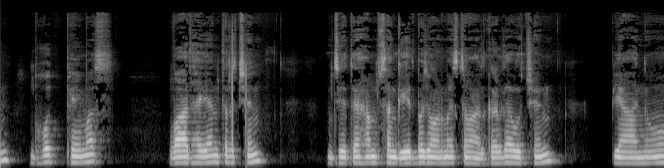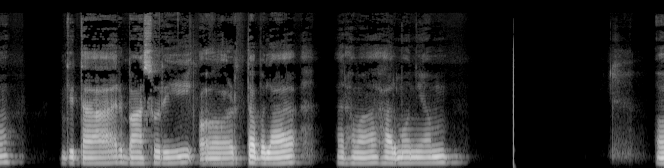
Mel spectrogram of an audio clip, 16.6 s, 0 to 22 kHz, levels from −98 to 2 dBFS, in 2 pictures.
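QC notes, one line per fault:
2.90–3.09 s and 14.71–14.73 s, loud pop: a double pop followed by a single one, peaking about 20 dB and 15 dB above the speech, which continues underneath. The likely cause is a sudden voltage step or pulse, such as a plug, switch, static or driver glitch, entering the chain, where later circuits shape it into a thump. Each pop appears as a tall, narrow spike on the waveform and as a bright vertical stripe across all frequencies on the spectrogram.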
